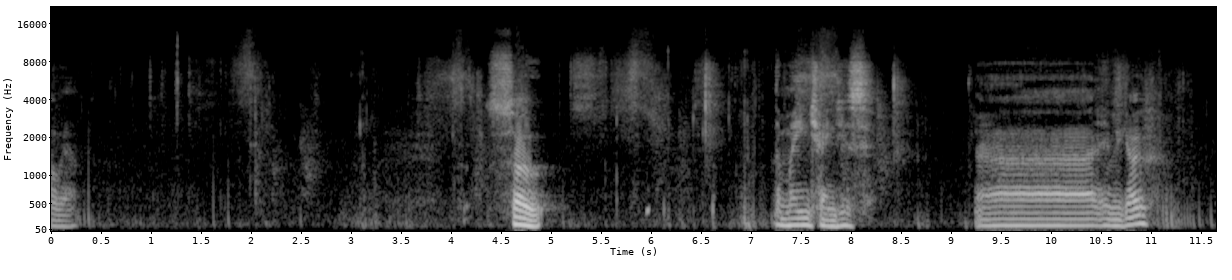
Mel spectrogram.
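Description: Sheets of paper rustle in a man's hands.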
